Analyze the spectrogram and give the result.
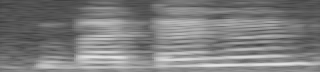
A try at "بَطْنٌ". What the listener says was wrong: نو، تو کے اوپر زبر نہیں ہے، جزم ہے.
